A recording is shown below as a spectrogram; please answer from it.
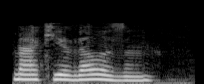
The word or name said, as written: machiavellism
